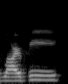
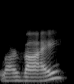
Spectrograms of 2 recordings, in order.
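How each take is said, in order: First: The word ends with an 'ee' sound. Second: The word ends with an 'eye' sound.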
